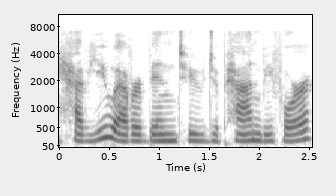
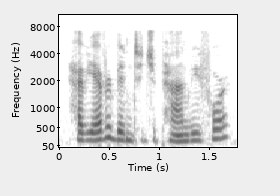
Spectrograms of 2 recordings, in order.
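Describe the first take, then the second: First: 'You' is pronounced fully and clearly. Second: 'You' is reduced to a quick 'ya'. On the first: "Instead of saying" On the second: "A native English speaker would say, have ya"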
